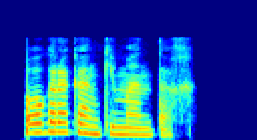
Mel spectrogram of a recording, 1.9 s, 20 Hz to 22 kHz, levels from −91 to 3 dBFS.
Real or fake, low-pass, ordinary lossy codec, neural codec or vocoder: real; 7.2 kHz; MP3, 64 kbps; none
